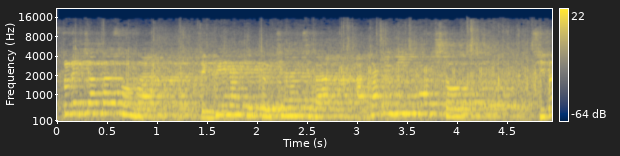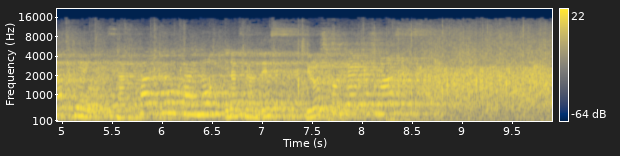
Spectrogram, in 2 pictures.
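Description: A large stadium crowd sings and chants together in unison.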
